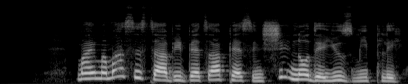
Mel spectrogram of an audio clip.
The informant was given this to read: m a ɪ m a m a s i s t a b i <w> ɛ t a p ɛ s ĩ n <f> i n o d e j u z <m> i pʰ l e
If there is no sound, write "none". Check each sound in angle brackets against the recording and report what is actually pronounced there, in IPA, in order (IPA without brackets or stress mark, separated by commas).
b, ʃ, m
